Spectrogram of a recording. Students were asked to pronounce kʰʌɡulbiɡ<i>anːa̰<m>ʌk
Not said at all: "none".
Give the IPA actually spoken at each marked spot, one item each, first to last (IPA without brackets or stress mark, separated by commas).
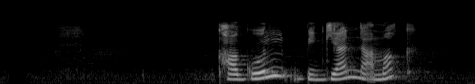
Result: j, m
